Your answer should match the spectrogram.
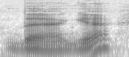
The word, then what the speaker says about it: bug: liste en bleu pâ donc ici la consonne finale se prononce en français mais dans le mot d'origine anglais il ne se prononce pas bug et en fr on pe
